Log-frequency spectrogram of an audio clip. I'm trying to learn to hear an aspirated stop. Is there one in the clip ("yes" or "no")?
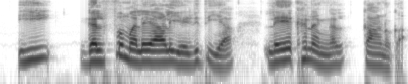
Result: yes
